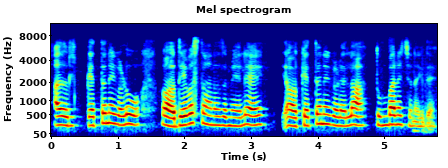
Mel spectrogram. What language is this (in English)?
Kannada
